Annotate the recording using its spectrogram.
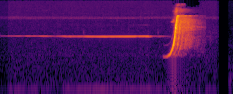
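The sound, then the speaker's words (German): A whipbird call: a long, pure, steady whistle held for about two seconds, then a sharp rising whip-crack snap that sweeps upward and cuts off, with a faint low hum underneath. “Das war jetzt der Ruf des Whipbirds, wörtlich übersetzt, also Peitschenvogel, weil so ein Ruf eben so klingt wie so eine Peitsche.”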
